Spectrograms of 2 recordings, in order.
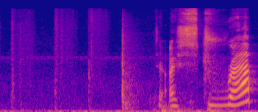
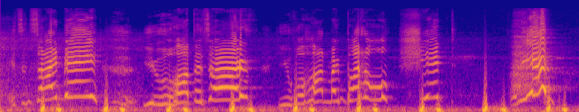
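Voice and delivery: loud high mock panic; hammed-up possession; 8 semitones higher, 9 dB louder than usual. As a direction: ham up being possessed.

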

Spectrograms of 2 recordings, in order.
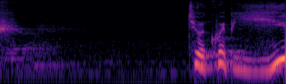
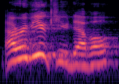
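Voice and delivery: a loud, forceful command; loud rebuke; 3 semitones higher, 12 dB louder than usual. Shown as a demonstration. Showing the crowd the loud way he did not pray, booming. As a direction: bark it at the devil. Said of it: "Not like that".

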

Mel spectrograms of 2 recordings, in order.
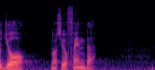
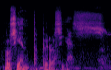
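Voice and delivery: whisper; 10 semitones lower, 15 dB quieter than usual. Real, not acted. Quiet aside about mothers.

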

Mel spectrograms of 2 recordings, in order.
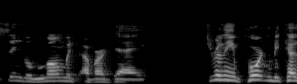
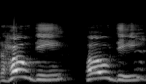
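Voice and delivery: hodi called out much louder, each one punched; loud calling; 4 semitones higher, 8 dB louder, slower than usual. Retold or imitated. Visitor calling at the hut, much louder. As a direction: shout hodi toward the door. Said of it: "start yelling".

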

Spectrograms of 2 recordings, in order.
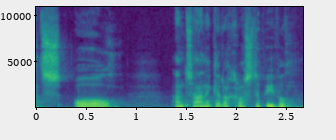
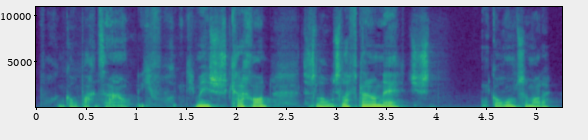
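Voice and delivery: whispered then higher tempting voice; addictive voice; 5 semitones higher than usual. Retold or imitated. Addictive voice in the mirror urging him on, tempting whisper. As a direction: coax him back to the party. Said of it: "one going".

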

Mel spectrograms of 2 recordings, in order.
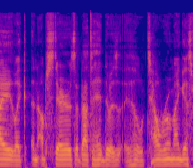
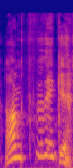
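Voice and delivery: much higher, smug drawn-out reply; cheeky stall; 7 dB louder, much slower than usual. Retold or imitated. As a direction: act like you're pondering, teasing. Phil stalling the cop.

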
